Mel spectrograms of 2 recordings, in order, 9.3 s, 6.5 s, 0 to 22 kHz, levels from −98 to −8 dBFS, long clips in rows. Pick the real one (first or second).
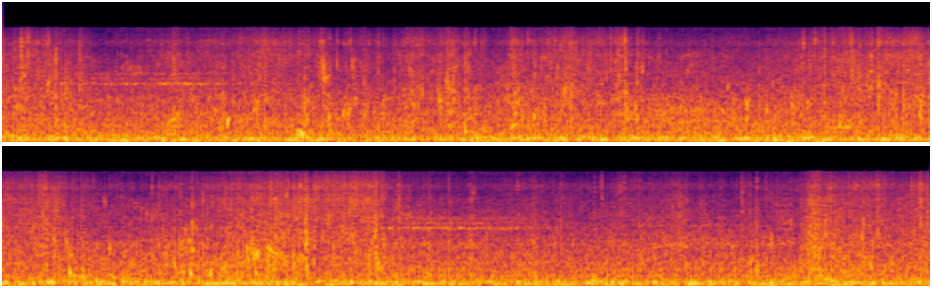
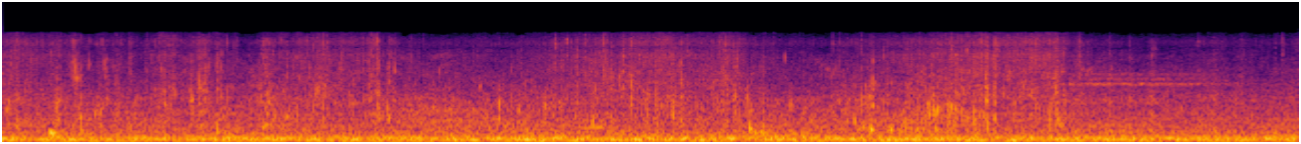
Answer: second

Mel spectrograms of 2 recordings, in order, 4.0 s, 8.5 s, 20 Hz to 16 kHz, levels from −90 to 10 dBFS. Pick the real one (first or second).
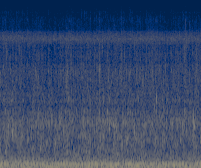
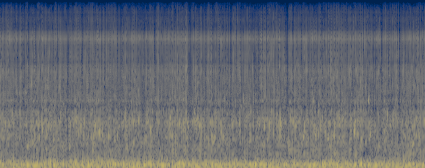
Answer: first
